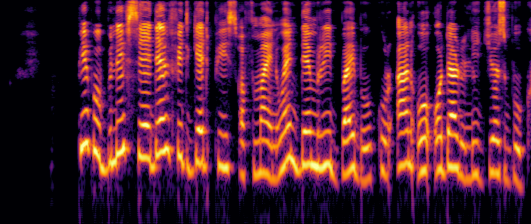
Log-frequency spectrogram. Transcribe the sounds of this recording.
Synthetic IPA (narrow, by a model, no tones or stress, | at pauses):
pipl̩bilivsedɛ̃mfidɡɛtpisɔfmãɪ̃ndwɛ̃ndɛ̃mɹid̚baɪbəlkuɹãnoʔɔdaɹilid͡ʒiɔsbuk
